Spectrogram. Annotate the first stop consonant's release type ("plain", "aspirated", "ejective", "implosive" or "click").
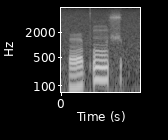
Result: ejective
